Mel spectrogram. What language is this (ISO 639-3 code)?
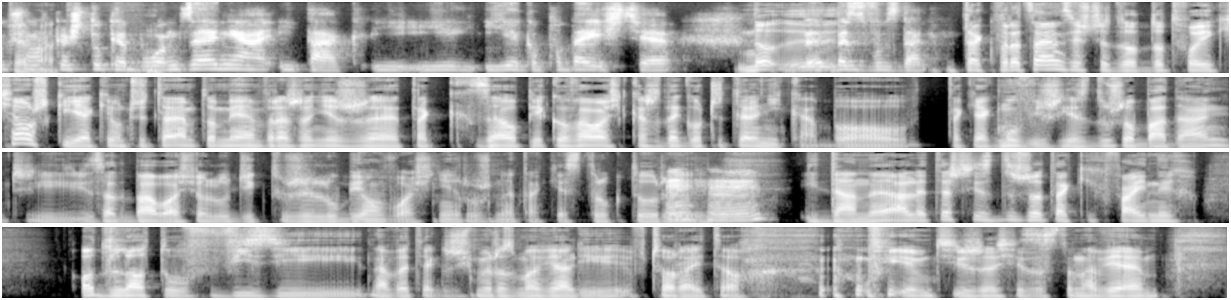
pol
